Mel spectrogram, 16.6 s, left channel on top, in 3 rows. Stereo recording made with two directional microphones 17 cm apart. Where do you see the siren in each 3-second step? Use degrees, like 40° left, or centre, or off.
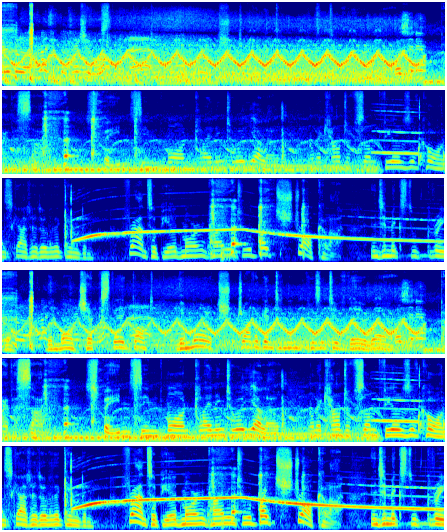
40° left, 20° left, 10° right, 30° right, 50° right, 60° right.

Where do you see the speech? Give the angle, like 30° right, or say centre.
50° right.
